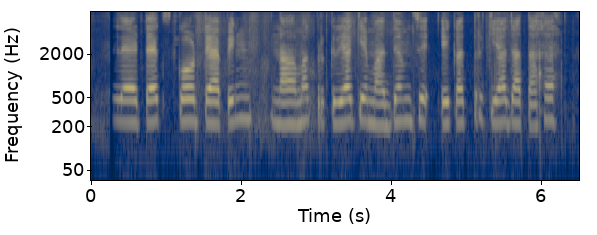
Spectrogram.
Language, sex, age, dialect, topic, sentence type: Hindi, female, 25-30, Garhwali, agriculture, statement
